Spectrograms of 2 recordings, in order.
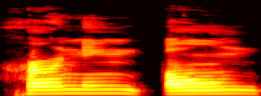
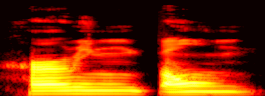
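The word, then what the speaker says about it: herringbone: so it's called the luxurious new hurning bone pattern seats let me see i pronounced that right herring bone pattern so that's how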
